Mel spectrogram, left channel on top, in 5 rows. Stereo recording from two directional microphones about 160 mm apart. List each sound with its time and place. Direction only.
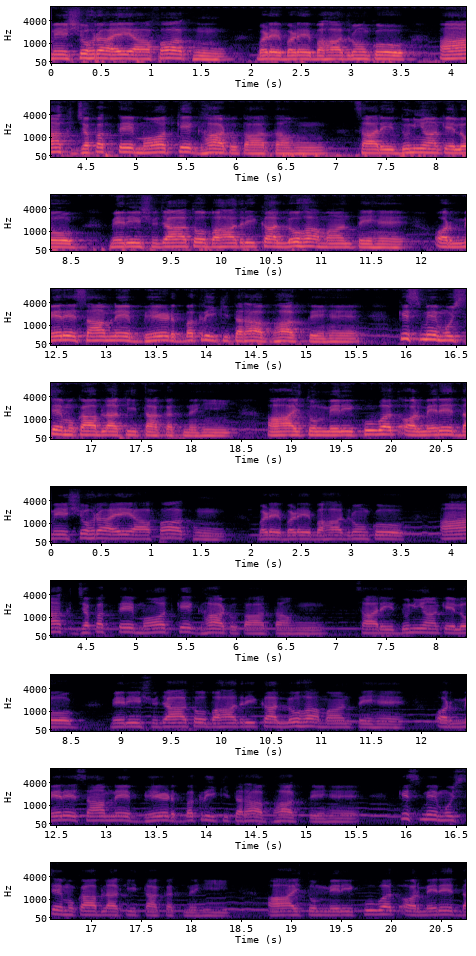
0.0 s a man's voice: 25° right (ahead or behind)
